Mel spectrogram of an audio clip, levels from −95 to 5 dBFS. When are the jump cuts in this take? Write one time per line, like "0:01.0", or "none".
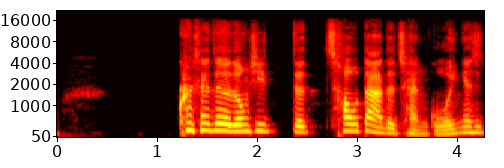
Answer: none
